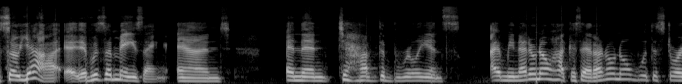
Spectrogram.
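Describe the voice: A woman with a Southern California accent and lively intonation. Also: medium pitch for a woman, moderate pace, very clean recording, silent background.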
